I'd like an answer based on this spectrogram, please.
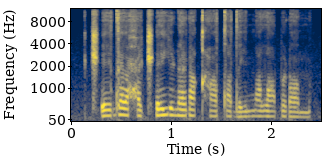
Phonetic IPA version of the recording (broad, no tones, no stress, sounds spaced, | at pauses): t͡ʃʼ e d æ ə̯ ħ e t͡ʃʼ e j i ɳ æ ɽ æ qʰ e tˤ e d j i n e ðˤ e p o ɽ ɒ m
